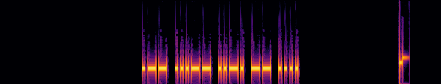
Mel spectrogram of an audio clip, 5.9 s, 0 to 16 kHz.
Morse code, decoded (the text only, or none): W3FMH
